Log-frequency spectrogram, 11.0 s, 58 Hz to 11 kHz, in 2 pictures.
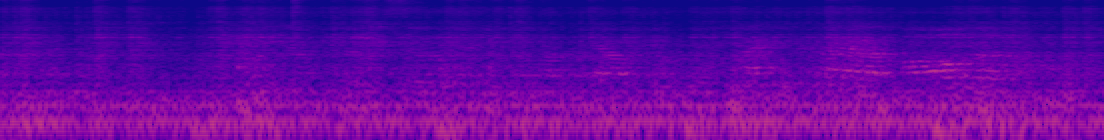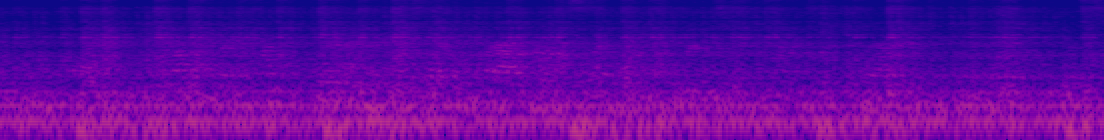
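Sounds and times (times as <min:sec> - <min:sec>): washing machine humming: 0:00.0 - 0:11.0.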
